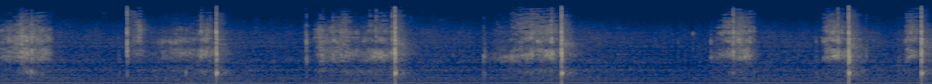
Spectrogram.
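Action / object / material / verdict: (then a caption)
tap / small cardboard candy box / cardboard / none. A small, sealed SweetTarts cardboard candy box is held in the left hand and sharply tapped with the fingertips of the right hand. Crisp, dry clicks fall at an uneven pace between short, bright, rustling scratching bursts. Each tap dies away almost instantly with no ring.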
